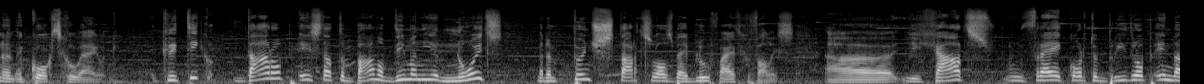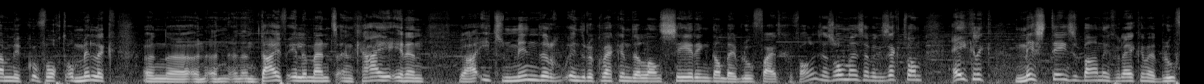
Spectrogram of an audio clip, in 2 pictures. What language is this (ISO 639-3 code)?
nld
